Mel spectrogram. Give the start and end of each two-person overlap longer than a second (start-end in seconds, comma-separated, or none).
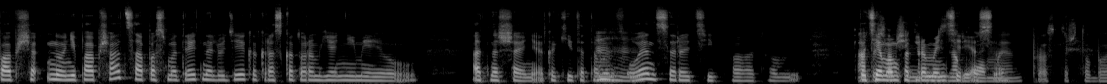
8.6-10.1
